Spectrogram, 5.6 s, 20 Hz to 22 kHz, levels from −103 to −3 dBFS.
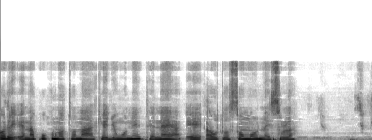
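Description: Speech, carrying plainly audible HE-AAC compression damage from start to finish. Nothing is present above 12.3 kHz, and the treble below that edge sounds synthesized rather than captured: sibilants come across gritty and lispy, with a metallic sheen. That fits spectral band replication, where lower bands are copied upward and shaped by a coarse envelope, so the rebuilt harmonics fail to line up with the real ones. The likely source is a very low-rate encode, consistent with roughly 16 kbps HE-AAC.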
